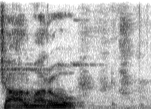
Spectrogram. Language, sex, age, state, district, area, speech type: Punjabi, male, 60+, Punjab, Pathankot, rural, read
